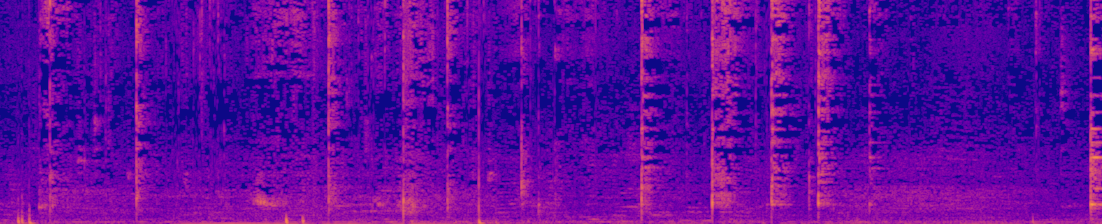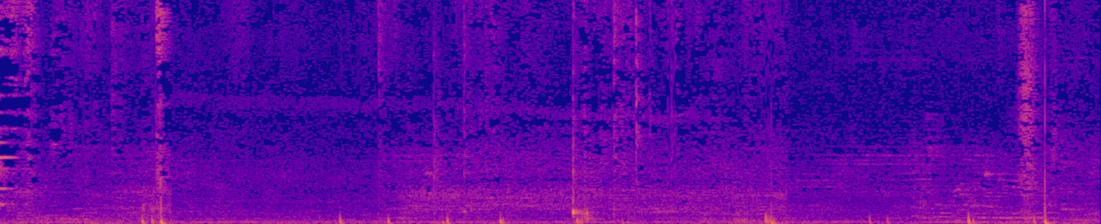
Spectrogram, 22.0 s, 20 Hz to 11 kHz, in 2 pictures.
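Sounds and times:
metal spoon clinking on steel: 6.4 - 8.9, 10.6 - 11.4.

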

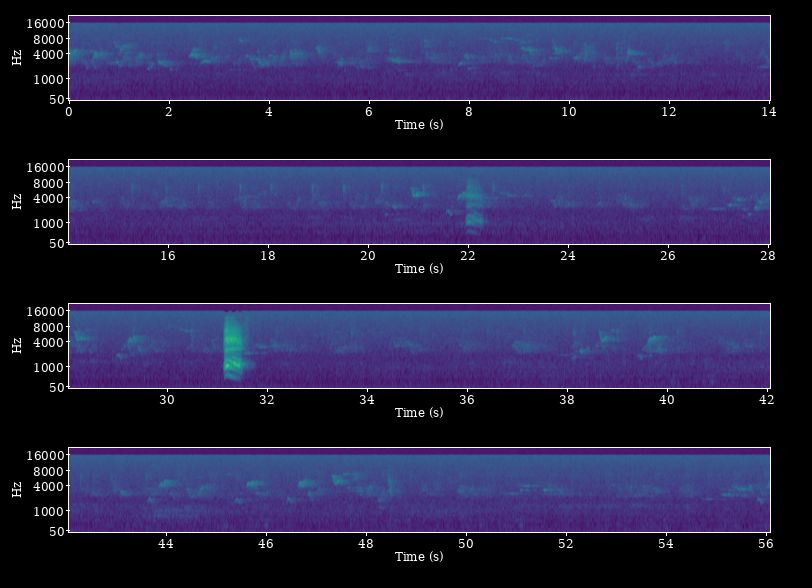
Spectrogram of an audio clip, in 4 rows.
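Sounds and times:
crow cawing: 22.0 - 22.4, 31.1 - 31.8.

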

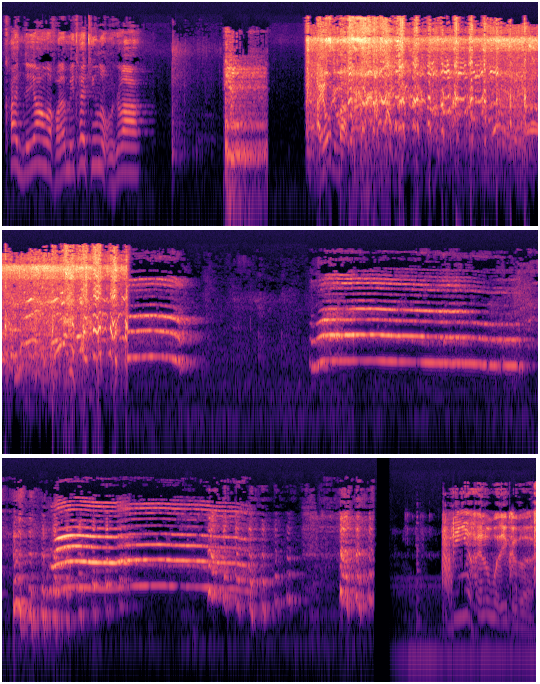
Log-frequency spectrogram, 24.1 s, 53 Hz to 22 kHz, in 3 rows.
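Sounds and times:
cat yowling: 16.9 - 19.7.

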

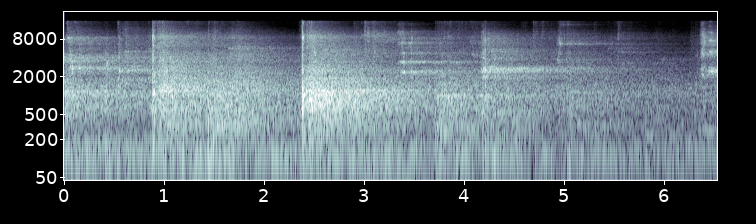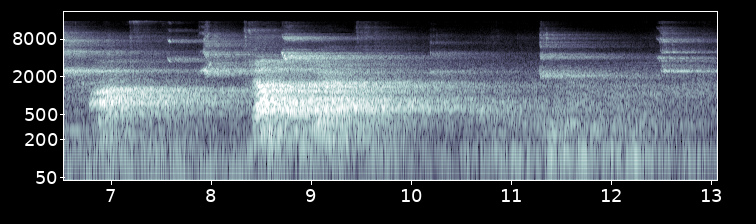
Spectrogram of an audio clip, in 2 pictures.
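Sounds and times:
racket hitting shuttlecock: 0.0 - 5.7.

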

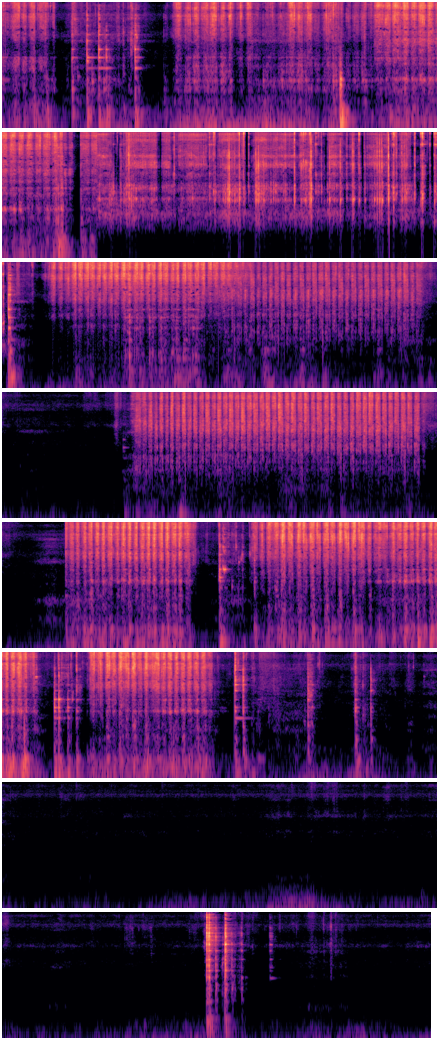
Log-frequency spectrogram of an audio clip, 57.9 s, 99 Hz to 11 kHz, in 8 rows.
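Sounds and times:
brush scrubbing metal and wood: 0.0 - 14.3, 15.2 - 21.7, 23.8 - 28.9, 30.1 - 32.3, 33.2 - 36.9, 37.6 - 39.9.

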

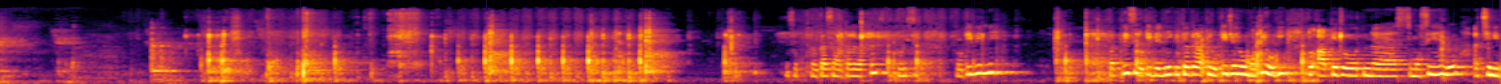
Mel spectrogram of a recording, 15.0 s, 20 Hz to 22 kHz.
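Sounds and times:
rolling pin rolling dough: 2.1 - 6.8, 7.4 - 13.7.

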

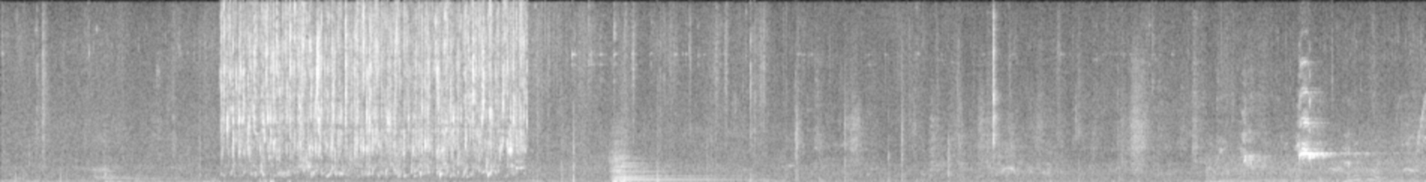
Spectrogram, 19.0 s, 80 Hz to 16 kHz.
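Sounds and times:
water trickling into stone basin: 2.9 - 7.0.

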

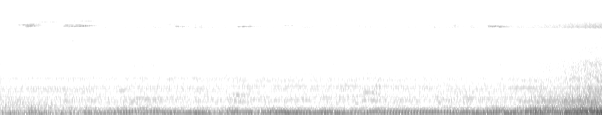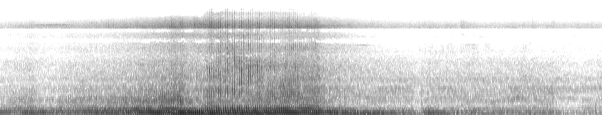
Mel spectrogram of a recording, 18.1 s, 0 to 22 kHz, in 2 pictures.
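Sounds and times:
vehicle passing by: 7.8 - 18.0.

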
